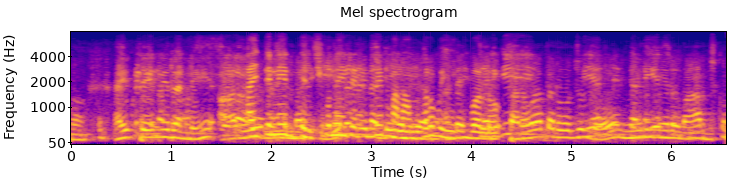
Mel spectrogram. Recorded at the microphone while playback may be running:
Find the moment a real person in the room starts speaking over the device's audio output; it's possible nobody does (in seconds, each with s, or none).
1.8 s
